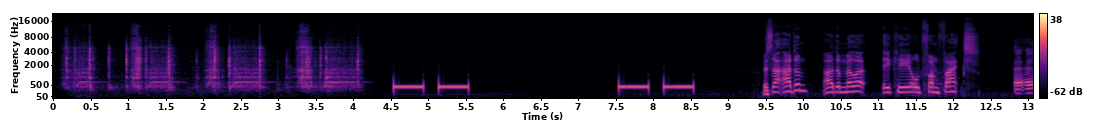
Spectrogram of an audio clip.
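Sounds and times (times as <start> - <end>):
old-fashioned telephone ringing tone on an outgoing call: 3.6 - 5.6, 7.5 - 8.6
speech: 9.5 - 13.0.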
